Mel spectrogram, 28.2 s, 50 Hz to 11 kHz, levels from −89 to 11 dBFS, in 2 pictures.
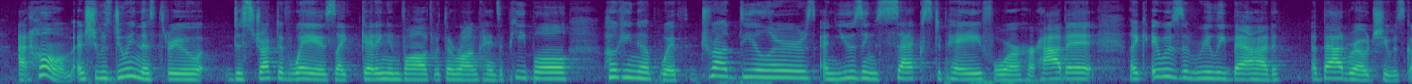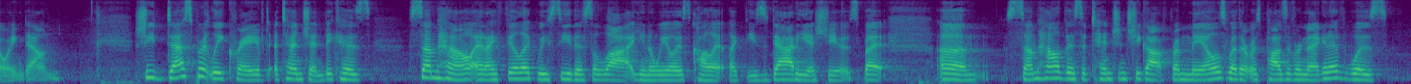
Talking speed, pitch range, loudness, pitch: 185 wpm, 170-210 Hz, -22 LUFS, 185 Hz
